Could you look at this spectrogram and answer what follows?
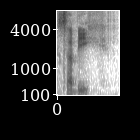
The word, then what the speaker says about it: Sabich: Sabich.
